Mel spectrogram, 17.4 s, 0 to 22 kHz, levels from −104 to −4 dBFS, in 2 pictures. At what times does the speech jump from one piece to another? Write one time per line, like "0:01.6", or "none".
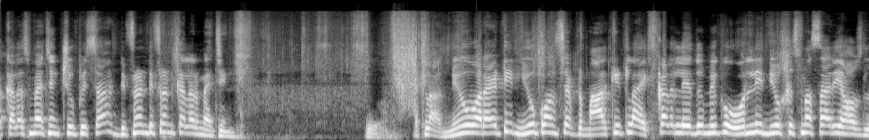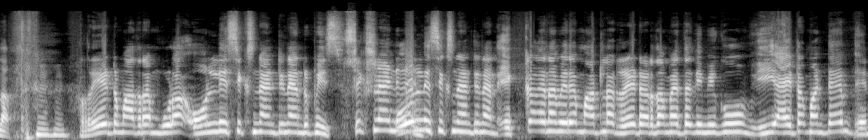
none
